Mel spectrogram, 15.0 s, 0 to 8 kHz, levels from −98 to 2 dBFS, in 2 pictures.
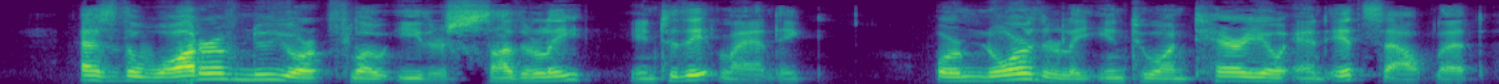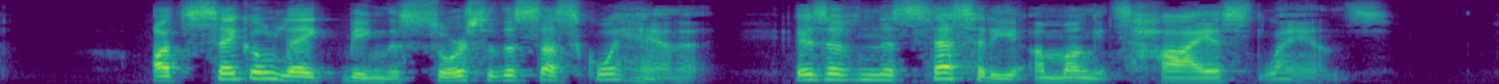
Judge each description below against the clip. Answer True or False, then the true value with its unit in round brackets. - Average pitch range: False (6.8 semitones)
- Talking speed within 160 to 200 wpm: False (135 wpm)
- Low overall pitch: False (145 Hz)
